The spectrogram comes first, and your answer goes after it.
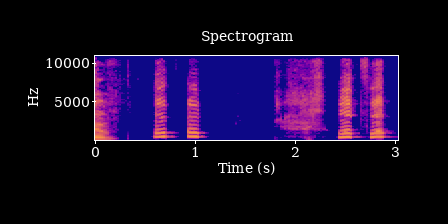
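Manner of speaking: very high, short whoop noises; high-pitched cheering whoops; celebratory whoops. Real, not acted. Celebrating the rising count.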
